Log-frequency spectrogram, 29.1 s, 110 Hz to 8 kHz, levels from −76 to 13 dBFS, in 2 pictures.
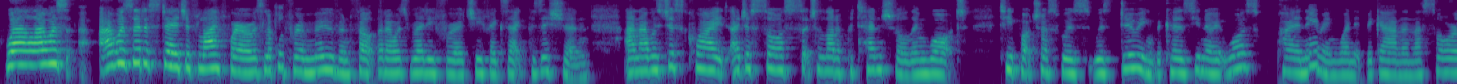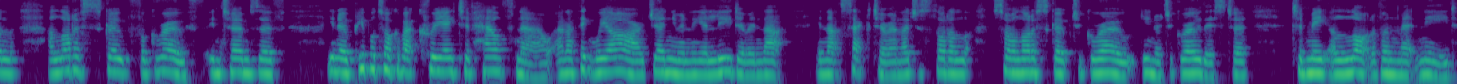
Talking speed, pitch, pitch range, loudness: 240 wpm, 200 Hz, 185-220 Hz, -24 LUFS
